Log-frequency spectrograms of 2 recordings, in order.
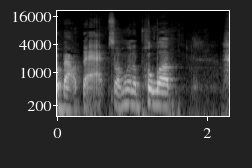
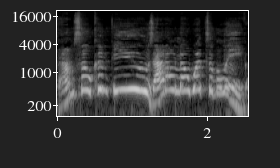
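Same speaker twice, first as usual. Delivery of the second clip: confused woman; 12 semitones higher than usual. Retold or imitated. Coach mimicking clients who come to her, high confused voice. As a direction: voice a bewildered client, pitched way up. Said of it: "the number one word that women use".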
